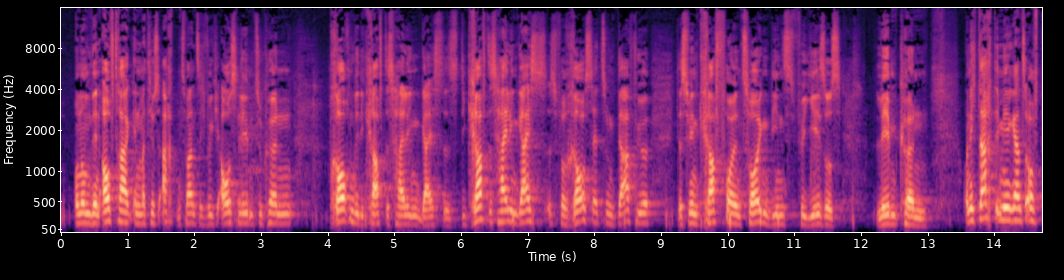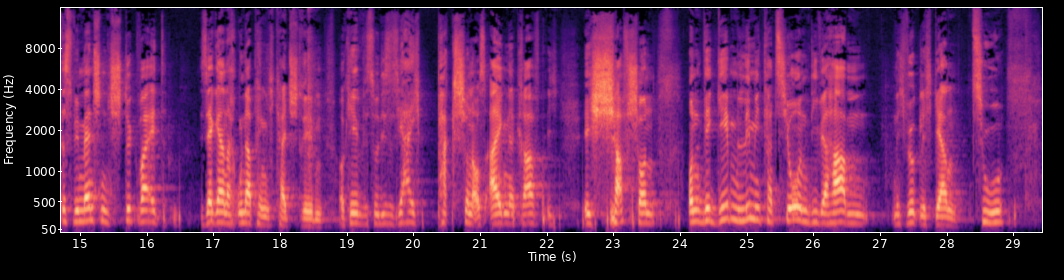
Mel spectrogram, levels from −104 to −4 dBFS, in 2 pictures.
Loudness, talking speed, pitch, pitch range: -21 LUFS, 155 wpm, 160 Hz, 145-180 Hz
